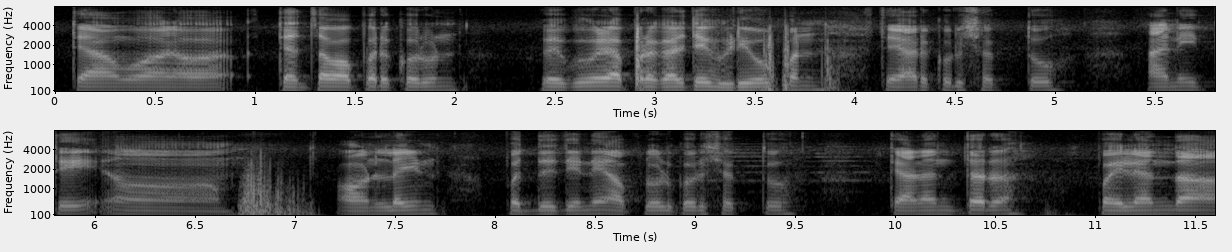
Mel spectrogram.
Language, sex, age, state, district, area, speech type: Marathi, male, 18-30, Maharashtra, Buldhana, urban, spontaneous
